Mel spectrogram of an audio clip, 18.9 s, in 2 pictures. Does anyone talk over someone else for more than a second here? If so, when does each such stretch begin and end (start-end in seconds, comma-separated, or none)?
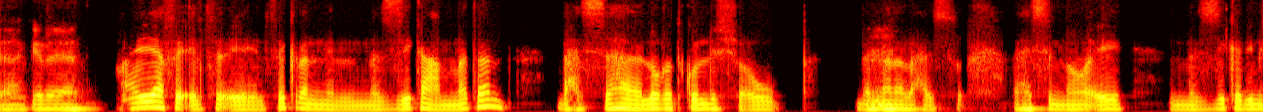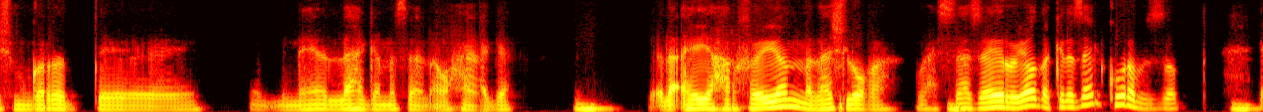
none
